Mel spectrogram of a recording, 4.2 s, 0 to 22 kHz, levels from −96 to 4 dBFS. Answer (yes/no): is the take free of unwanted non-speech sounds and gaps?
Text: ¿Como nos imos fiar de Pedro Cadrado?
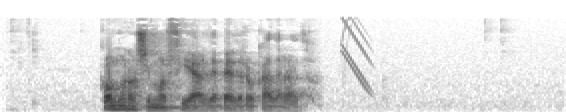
no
